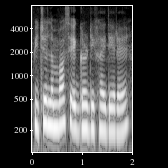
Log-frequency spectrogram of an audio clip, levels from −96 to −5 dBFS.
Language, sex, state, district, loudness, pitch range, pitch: Hindi, female, Arunachal Pradesh, Longding, -13 LUFS, 200-230 Hz, 210 Hz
